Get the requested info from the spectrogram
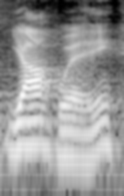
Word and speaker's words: Yahweh: We think it was probably pronounced Yahweh, and it means I am.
